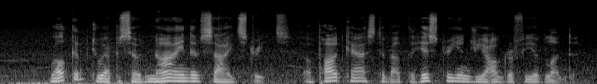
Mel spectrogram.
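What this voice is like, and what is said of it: Speaks with a noticeable accent. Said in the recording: “Despite my accent”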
